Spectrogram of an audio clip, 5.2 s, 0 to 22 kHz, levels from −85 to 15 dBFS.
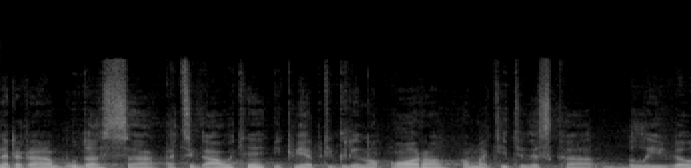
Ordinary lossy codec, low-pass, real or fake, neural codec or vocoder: MP3, 96 kbps; 14.4 kHz; fake; codec, 44.1 kHz, 7.8 kbps, Pupu-Codec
